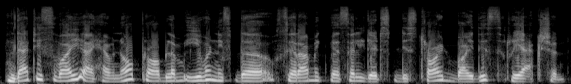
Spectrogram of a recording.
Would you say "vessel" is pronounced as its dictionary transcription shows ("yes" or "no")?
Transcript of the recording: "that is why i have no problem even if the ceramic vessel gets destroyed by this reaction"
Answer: yes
